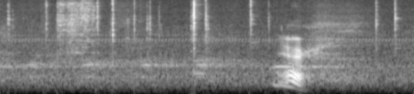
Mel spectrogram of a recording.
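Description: Small metal clicks and clinks of wire snare cable and its hardware being handled as a snare is reset, irregular sharp ticks with the loudest about two seconds in.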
